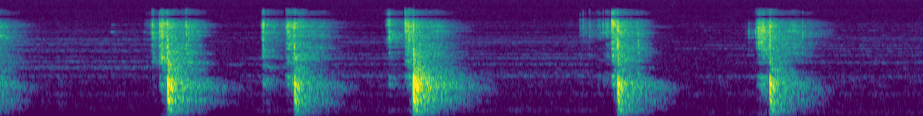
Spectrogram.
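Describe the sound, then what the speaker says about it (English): Knife strokes cutting a bell pepper into julienne strips on a cutting board, five or six sharp chops spaced irregularly about a second apart, close and clear with silence between. "Now simply julienne the pepper as thick or as thin as you'd like."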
